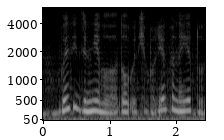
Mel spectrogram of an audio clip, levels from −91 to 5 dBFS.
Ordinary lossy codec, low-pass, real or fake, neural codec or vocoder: AAC, 32 kbps; 5.4 kHz; fake; autoencoder, 22.05 kHz, a latent of 192 numbers a frame, VITS, trained on many speakers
